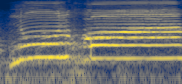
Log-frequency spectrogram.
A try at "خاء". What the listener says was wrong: खो को मोटा करके खो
